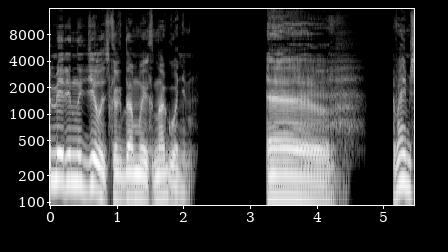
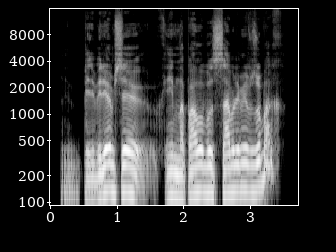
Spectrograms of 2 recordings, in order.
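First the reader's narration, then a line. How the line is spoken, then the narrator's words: Uncertain suggestion. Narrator (Russian): неуверенно предположил он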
